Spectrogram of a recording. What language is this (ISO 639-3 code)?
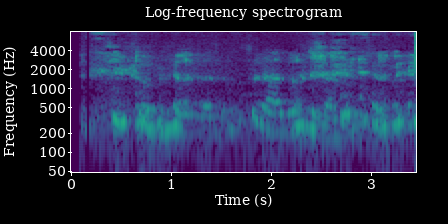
ces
